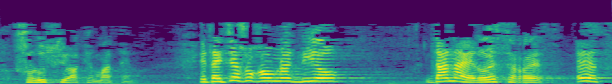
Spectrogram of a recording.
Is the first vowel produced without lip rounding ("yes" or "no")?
no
